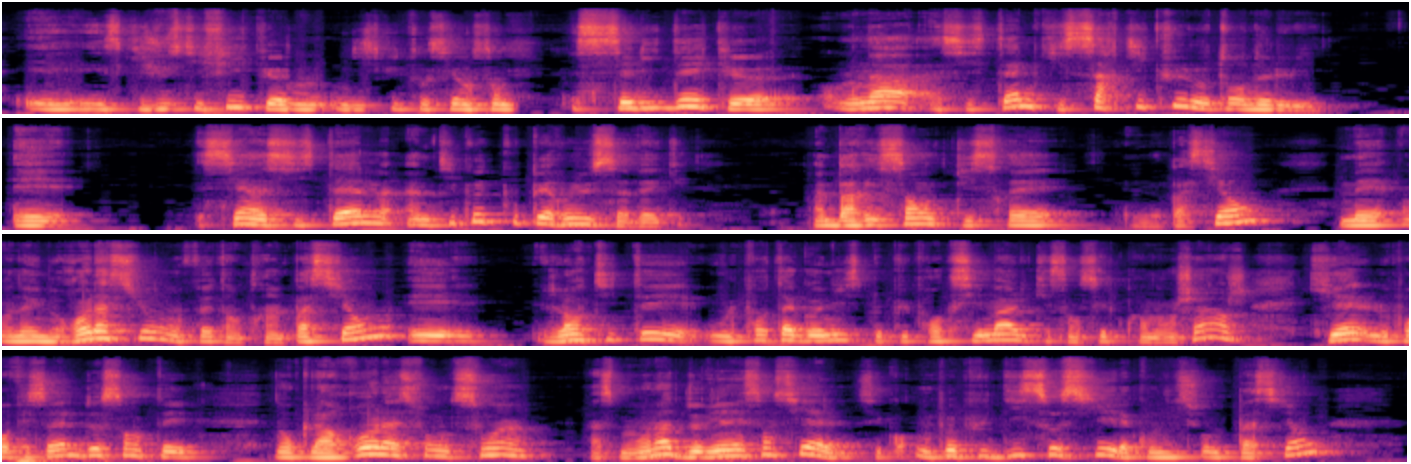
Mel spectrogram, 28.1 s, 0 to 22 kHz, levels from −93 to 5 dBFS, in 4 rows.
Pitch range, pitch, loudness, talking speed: 135-180 Hz, 145 Hz, -18 LUFS, 185 wpm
